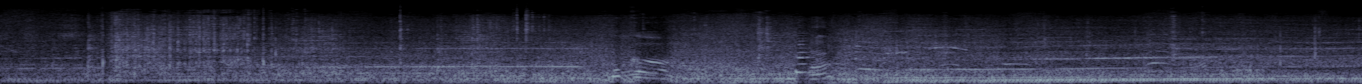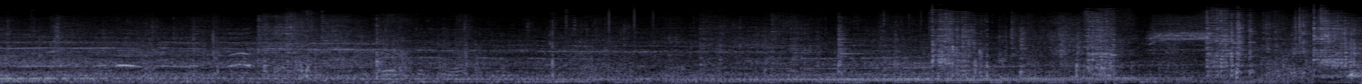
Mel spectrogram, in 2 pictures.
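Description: A vehicle engine runs with a steady low hum while driving along the road, with voices and scattered clicks over it.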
